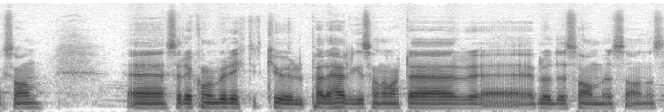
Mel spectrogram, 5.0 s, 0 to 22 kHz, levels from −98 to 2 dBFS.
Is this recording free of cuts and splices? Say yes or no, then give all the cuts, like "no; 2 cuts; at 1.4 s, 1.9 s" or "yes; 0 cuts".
no; 1 cut; at 4.0 s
